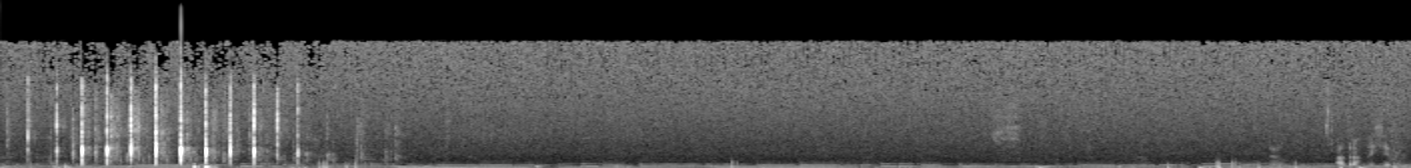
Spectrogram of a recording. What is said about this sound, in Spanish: Un aplauso.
